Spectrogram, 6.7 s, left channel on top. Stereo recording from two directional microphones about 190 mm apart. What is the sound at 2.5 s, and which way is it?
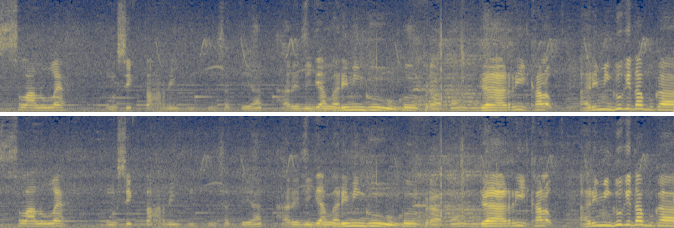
Speech, centre (ahead or behind).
